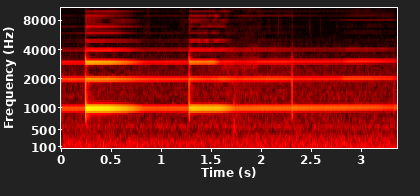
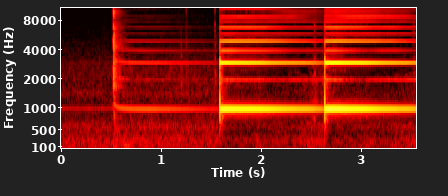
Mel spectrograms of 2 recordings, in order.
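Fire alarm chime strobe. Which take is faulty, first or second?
second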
